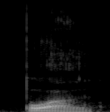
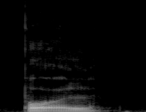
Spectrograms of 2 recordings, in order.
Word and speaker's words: poêle: Dans les deux cas, la prononciation correcte est poêle. Ce n'est ni Paul ni Poël.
